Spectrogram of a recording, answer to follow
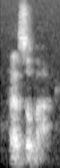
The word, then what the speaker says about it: Heselbach: we are on board the battleship new jersey and our interview guest is hesselbach from baltimore maryland did i pronounce that correct hasselbach yes sir mr hesselbach served on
